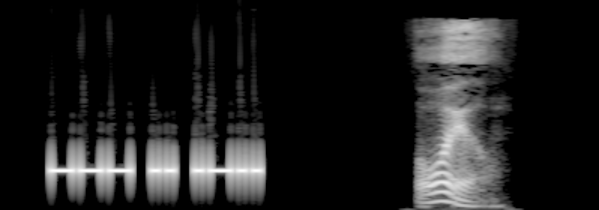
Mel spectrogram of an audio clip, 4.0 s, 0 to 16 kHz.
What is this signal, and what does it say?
Morse code, heard as a keyed tone, about 25 wpm, 700 Hz. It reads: OIL
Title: Sentences from Top 1000 Words - Review Part 4 - New Word Drill - 25wpm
